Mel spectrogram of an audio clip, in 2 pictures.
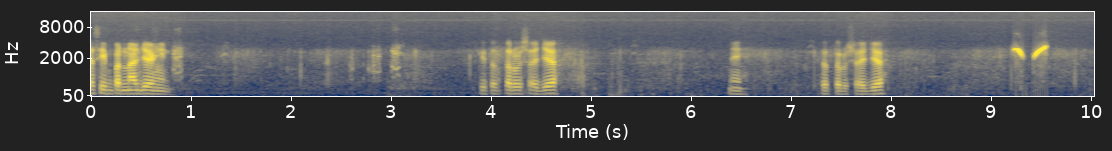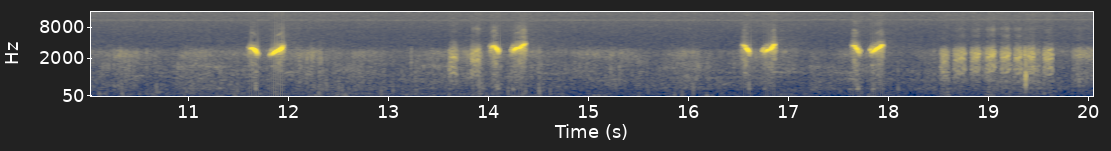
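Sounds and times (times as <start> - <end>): bird whistled chirps: 9.2 - 9.7, 11.6 - 12.1, 13.9 - 14.5, 16.5 - 17.0, 17.6 - 18.0.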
